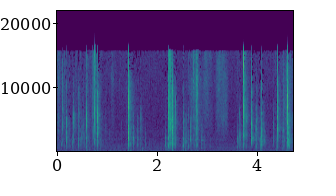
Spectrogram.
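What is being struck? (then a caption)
Soft plastic-film wipes pack. A full, soft plastic-film baby wipes pack with a plastic lid is held in one hand while fingertips and nails crinkle and press its film top. Irregular bursts of bright, dry crinkling and crackling come in clusters, with a few sharper, louder snaps. Each crackle stops almost instantly over a quiet background.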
